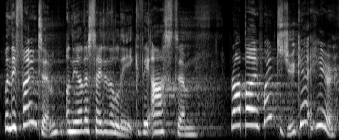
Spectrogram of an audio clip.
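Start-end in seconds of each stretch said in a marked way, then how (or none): 2.9-4.2 much higher, strong put-on Glaswegian accent. Crowd asking Jesus in a jokey high Glaswegian accent. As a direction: play the crowd as broad Glaswegians. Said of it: "They spoke with Glaswegian accents".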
